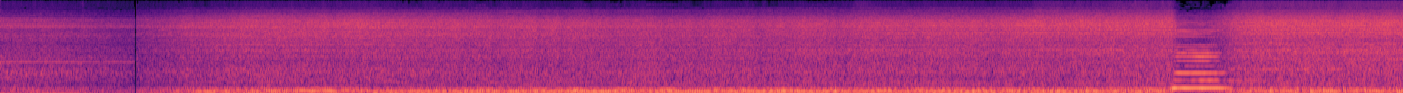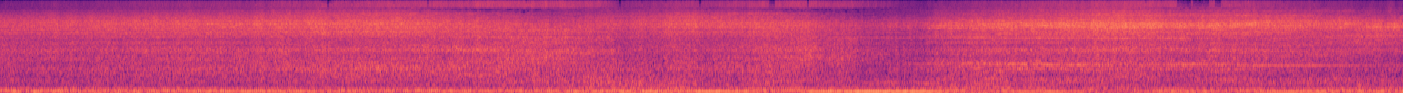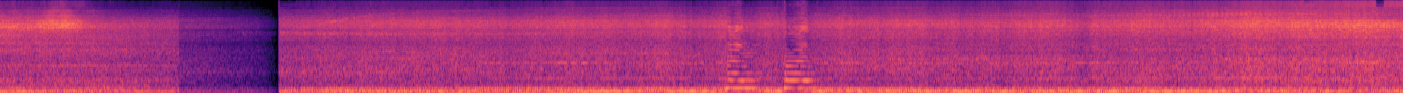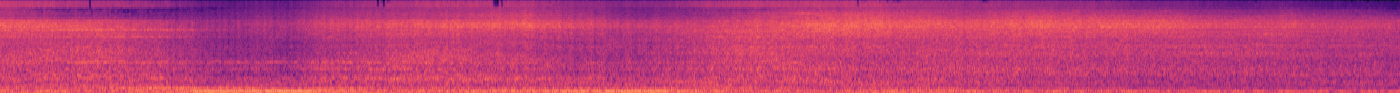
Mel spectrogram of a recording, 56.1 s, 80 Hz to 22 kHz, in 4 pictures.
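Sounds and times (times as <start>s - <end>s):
train running past: 0.0s - 56.0s
train horn toots: 11.6s - 12.6s, 35.2s - 36.5s.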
